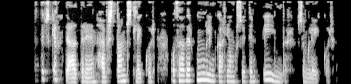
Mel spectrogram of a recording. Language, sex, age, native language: Icelandic, female, 20-29, Icelandic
